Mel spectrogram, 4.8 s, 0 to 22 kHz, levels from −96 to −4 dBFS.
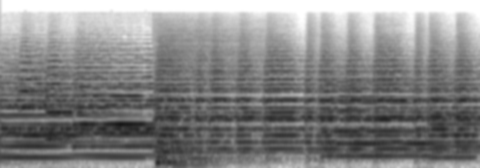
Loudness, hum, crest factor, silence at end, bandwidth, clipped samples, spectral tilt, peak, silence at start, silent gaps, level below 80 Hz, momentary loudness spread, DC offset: -15 LUFS; none; 14 dB; 0 s; 16 kHz; under 0.1%; -3 dB/octave; -2 dBFS; 0 s; none; -50 dBFS; 4 LU; under 0.1%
